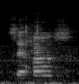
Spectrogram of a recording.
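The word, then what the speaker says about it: Xephos: That's probably not how you pronounce that. I'm sorry to everybody who speaks Greek. Sifos?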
